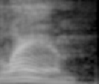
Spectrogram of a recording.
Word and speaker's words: Lam: Some people pronounce Lam. Lamb. I only hear a few people pronounce it correctly. Oh, is it is it supposed to be called Lam?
